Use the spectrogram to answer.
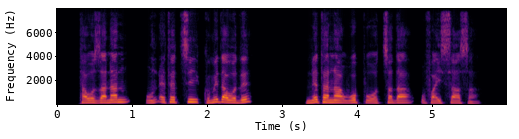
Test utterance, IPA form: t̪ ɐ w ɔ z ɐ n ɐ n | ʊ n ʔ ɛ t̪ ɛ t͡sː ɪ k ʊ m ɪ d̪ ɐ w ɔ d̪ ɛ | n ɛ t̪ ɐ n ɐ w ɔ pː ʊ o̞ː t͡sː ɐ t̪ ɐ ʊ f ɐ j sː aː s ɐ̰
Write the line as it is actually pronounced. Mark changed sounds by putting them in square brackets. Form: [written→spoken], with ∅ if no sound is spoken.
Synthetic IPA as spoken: t̪ ɐ w ɔ z ɐ n ɐ n | ʊ n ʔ ɛ t̪ ɛ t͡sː ɪ k ʊ m ɪ d̪ ɐ w ɔ d̪ ɛ | n ɛ t̪ ɐ n ɐ w ɔ pː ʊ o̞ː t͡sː ɐ [t̪→d̪] ɐ ʊ f ɐ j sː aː s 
